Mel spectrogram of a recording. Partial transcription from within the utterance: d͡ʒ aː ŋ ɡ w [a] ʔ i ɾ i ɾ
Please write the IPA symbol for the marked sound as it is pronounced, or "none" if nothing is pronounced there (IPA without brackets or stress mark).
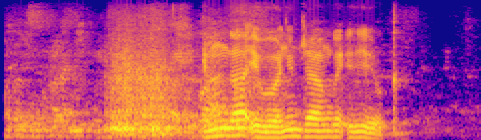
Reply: e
